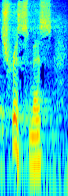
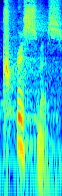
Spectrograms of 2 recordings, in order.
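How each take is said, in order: First: It begins with a soft ch sound. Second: It begins with a hard k sound. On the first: The speaker calls it wrong. "you don't say Christmas" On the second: The speaker calls it right. "which is like a hard CH, you know, you say Christmas"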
